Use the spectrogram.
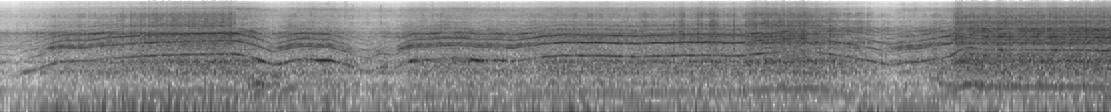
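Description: A loud power drill whines continuously as a self-feeding bit bores into a log bench, its pitch sagging and recovering under load, with chips rasping throughout.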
